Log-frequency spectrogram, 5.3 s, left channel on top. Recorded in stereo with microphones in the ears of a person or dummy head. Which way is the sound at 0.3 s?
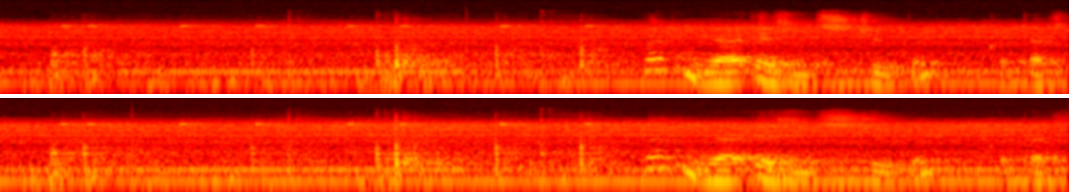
20° right (ahead or behind).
